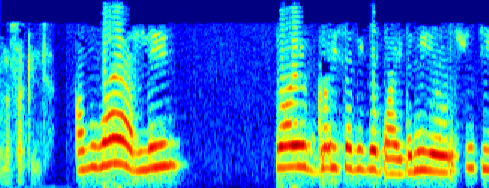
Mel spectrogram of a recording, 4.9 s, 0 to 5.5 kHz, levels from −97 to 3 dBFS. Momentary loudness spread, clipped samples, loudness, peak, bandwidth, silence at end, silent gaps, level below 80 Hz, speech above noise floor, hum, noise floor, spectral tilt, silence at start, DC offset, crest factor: 12 LU; 0.3%; -11 LUFS; 0 dBFS; 5.2 kHz; 0 s; none; -56 dBFS; 55 dB; none; -66 dBFS; -8.5 dB/octave; 0.05 s; under 0.1%; 12 dB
